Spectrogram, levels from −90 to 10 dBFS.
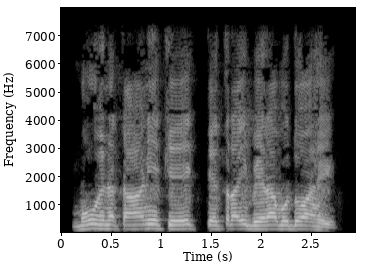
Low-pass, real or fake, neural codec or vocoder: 7.2 kHz; real; none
